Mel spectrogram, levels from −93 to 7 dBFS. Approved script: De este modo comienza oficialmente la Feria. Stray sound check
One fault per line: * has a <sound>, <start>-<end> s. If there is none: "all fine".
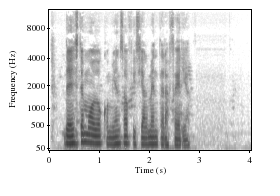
all fine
